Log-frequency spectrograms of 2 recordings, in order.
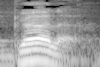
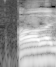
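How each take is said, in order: First: The word begins with a g sound. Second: The word begins with a q sound. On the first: This is how the local spoken dialect says it. The speaker calls it wrong. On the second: This is the standard reading. The speaker calls it right.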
